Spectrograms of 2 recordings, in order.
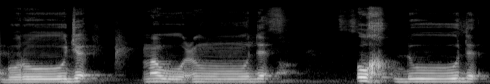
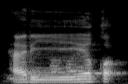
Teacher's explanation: banyak qalqalah ya di akhir-akhirnya ya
